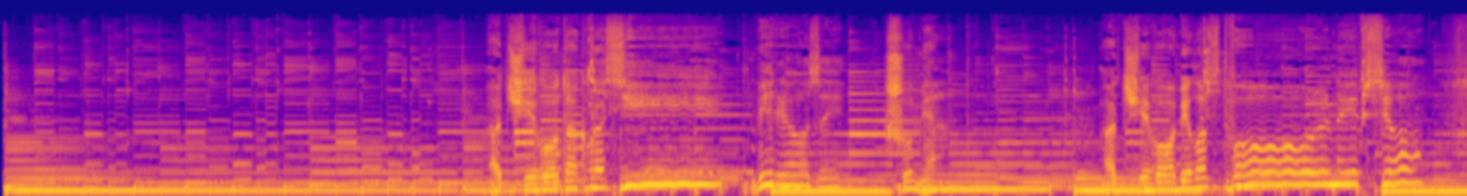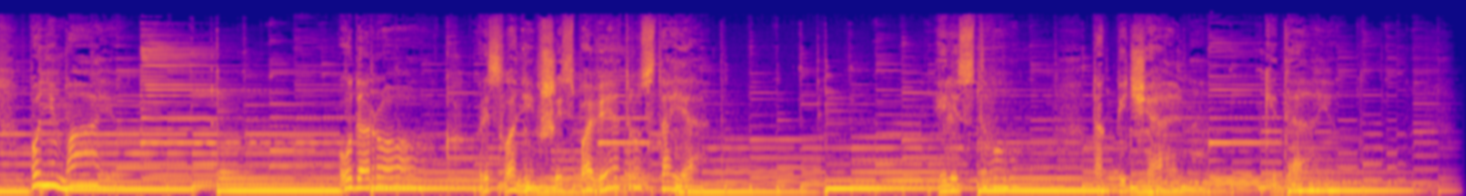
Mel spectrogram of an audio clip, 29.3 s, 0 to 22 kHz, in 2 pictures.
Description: • Качество: 320, Stereo
гитара
грустные
спокойные
ballads
русский рок
лиричные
